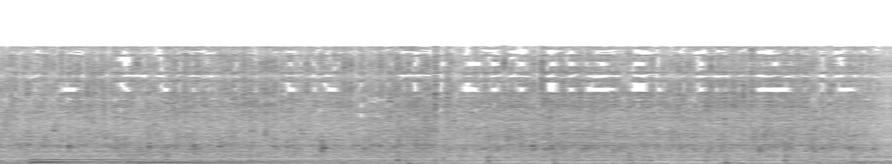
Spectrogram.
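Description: Sliced beef frying in hot oil in a wok: a steady, dense sizzle. Background music plays softly for about the first second.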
